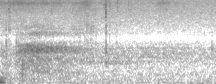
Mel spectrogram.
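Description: A man's short, soft sniff, breathing in through the nose just as he stops talking, then quiet room tone.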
